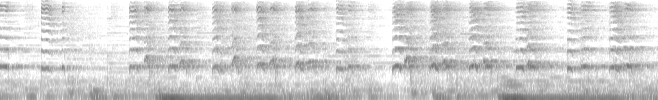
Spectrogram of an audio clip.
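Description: A whippet chewing a squeaky dog toy. The toy gives quick runs of short, rising squeaks, about two a second, with a brief pause about four seconds in.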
